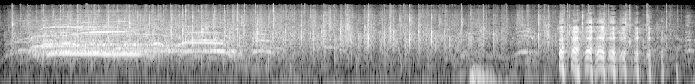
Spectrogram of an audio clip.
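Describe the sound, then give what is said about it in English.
An audience applauds and cheers for a guest at a live panel show in Minnesota: loud, dense clapping with whoops for the first few seconds, then continuing more thinly with scattered laughter and a voice near the end. “Please put your hands together, go crazy for John Moe.”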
